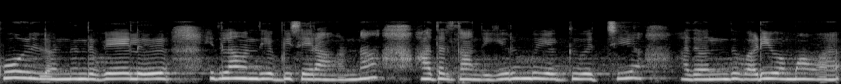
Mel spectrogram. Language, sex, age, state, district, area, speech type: Tamil, female, 18-30, Tamil Nadu, Tiruvannamalai, urban, spontaneous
